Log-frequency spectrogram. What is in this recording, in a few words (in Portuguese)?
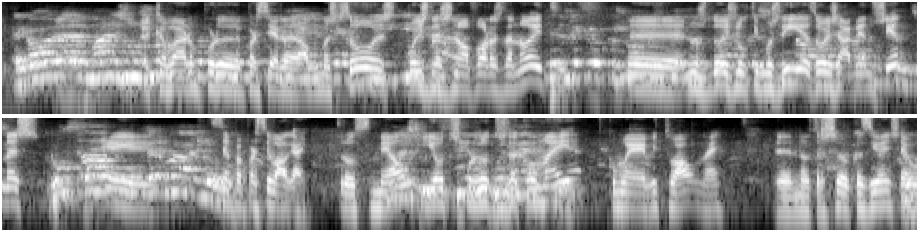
vox pop produtores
